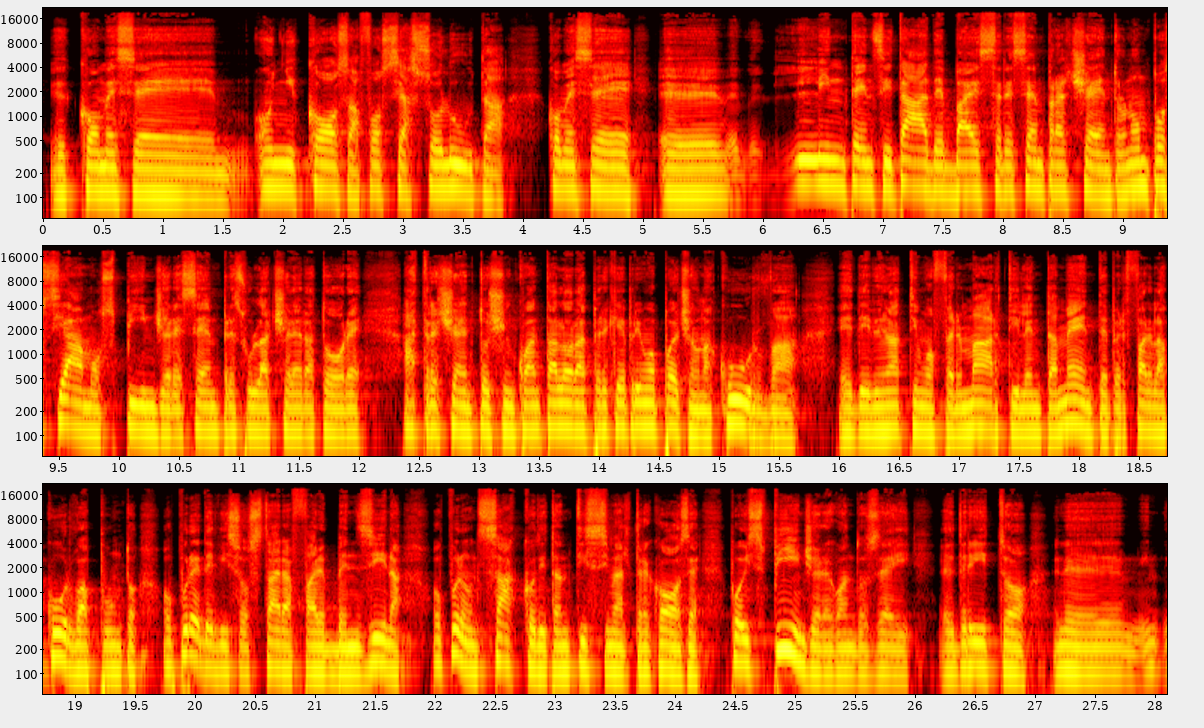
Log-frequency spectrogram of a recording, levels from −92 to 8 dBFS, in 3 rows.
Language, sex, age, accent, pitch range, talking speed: Italian, male, 20-39, native, 105-125 Hz, 130 wpm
